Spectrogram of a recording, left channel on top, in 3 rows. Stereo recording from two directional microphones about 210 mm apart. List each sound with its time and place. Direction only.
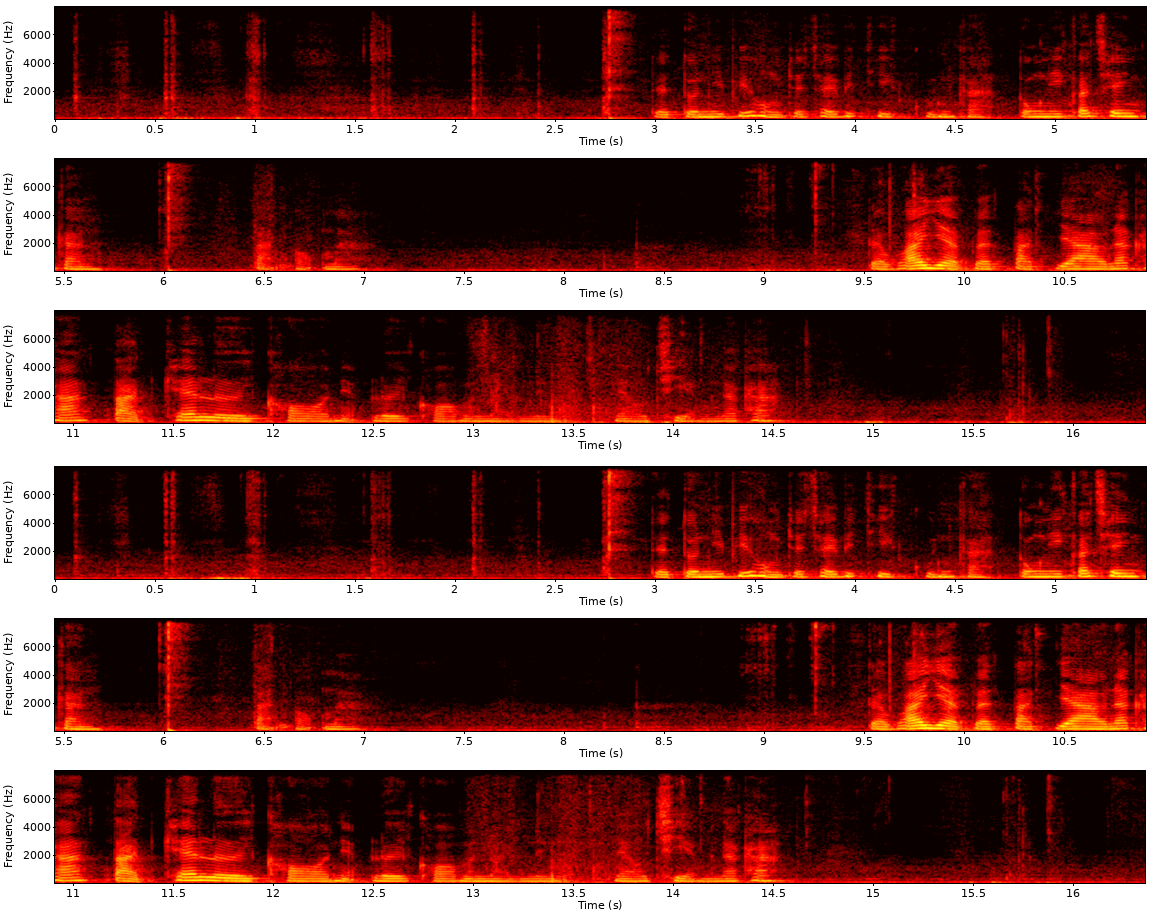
3.0 s a woman's voice: 15° right (ahead or behind)
6.4 s a sound: 10° right (ahead or behind)
9.5 s a woman's voice: 15° right (ahead or behind)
